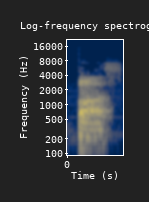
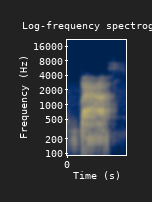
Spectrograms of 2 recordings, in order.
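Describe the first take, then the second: First: The word is said in a British accent. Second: The word is said in an American accent. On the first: "they say bath in Britain" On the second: "We say bath"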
